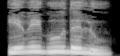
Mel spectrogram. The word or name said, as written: ಎವೆಗೂದಲು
